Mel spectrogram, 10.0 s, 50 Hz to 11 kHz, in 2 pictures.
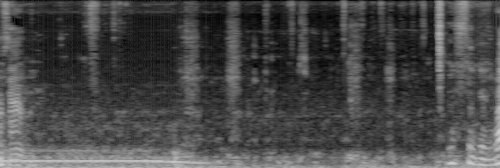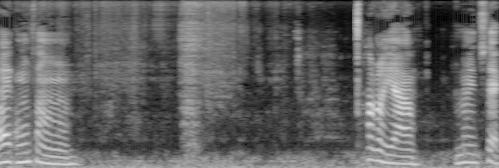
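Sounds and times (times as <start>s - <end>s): low steady hum: 0.0s - 9.9s
rustling scrape: 5.6s - 8.0s.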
